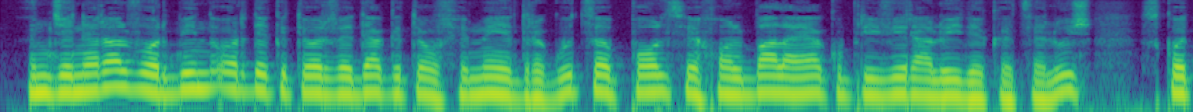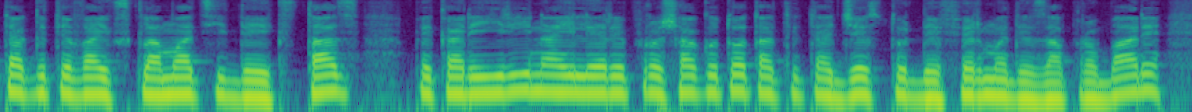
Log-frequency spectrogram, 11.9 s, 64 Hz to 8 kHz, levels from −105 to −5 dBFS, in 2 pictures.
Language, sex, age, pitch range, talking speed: Romanian, male, 20-39, 125-155 Hz, 200 wpm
